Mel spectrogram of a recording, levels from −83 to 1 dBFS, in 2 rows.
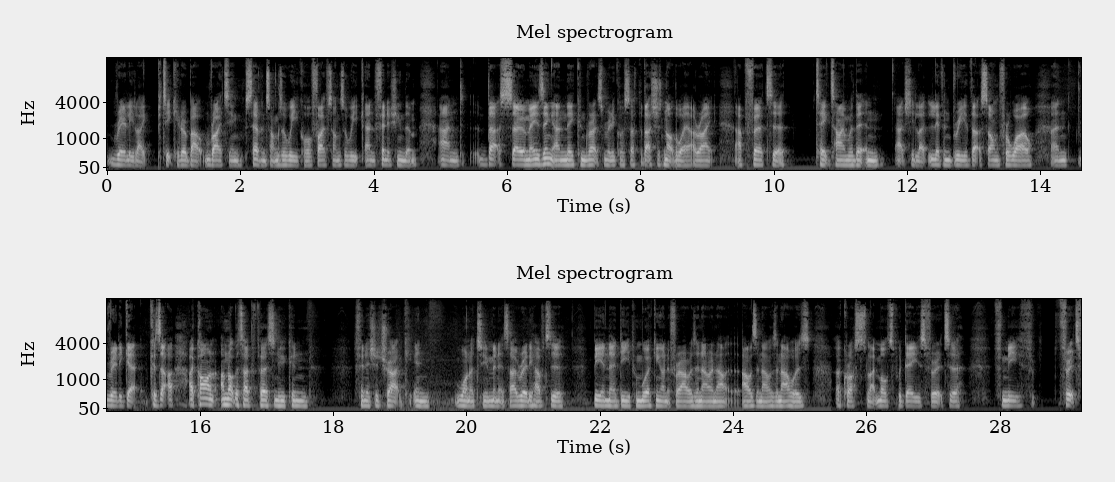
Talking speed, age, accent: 230 wpm, 10-29, British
